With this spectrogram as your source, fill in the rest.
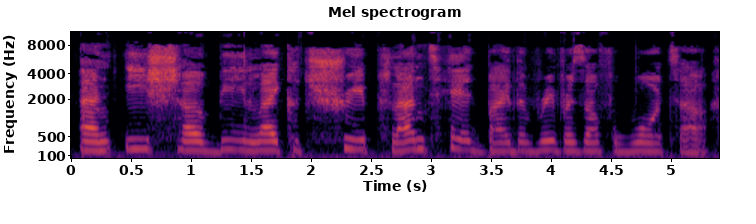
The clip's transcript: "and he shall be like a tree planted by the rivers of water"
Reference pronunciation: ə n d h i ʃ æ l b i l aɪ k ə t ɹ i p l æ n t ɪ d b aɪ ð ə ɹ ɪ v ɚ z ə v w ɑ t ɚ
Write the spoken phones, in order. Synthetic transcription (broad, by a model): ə n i ʃ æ l b i l aɪ k ə t ɹ i p l æ n t ɪ d b aɪ ð ə ɹ ɪ v ɚ z ə v w ɑ t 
